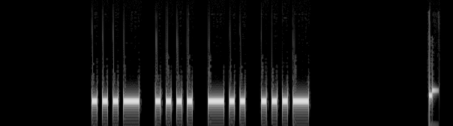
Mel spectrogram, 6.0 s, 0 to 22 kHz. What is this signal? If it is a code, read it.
Morse code, heard as a keyed tone, about 17 wpm, 700 Hz. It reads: VHDV
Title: Four Challenging Letter-Number Combinations 17wpm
